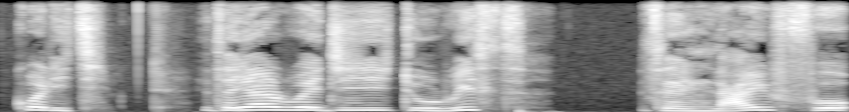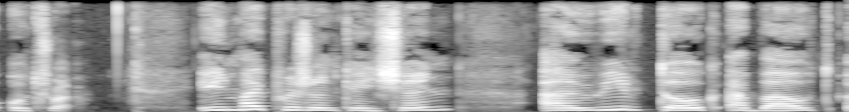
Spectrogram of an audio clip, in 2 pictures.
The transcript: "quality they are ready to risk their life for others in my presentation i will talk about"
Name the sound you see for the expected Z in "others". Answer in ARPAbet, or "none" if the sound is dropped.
none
